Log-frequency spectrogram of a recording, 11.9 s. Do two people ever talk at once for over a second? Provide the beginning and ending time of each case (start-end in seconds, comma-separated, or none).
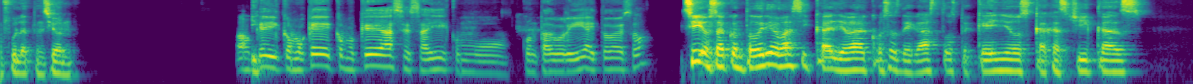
none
